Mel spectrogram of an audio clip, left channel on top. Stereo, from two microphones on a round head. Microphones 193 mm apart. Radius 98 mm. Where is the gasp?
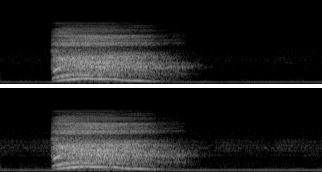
5° left (ahead or behind), 3 m.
